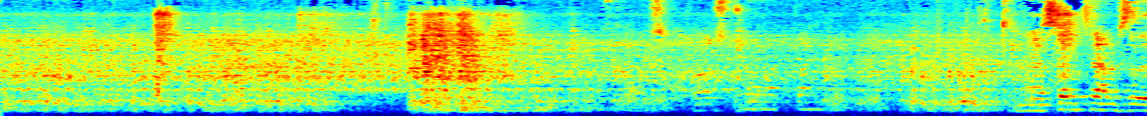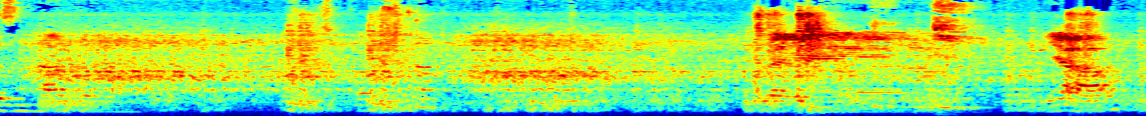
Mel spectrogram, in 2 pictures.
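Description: Heavy thuds and slams ring out as wrestlers hit the mat.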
